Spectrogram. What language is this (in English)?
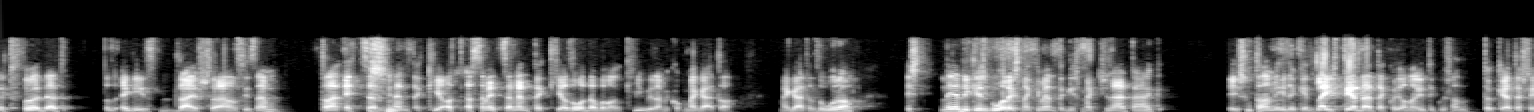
Hungarian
